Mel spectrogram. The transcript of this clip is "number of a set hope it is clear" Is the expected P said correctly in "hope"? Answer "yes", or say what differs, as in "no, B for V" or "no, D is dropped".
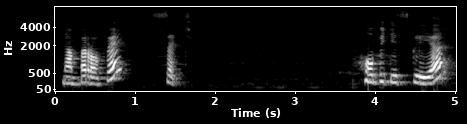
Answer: no, B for P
